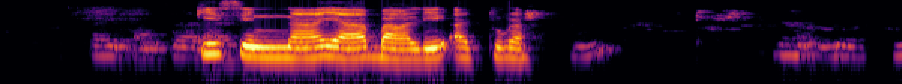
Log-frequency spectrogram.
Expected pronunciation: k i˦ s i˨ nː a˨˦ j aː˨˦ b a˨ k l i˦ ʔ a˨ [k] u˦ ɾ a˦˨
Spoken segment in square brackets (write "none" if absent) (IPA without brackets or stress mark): t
